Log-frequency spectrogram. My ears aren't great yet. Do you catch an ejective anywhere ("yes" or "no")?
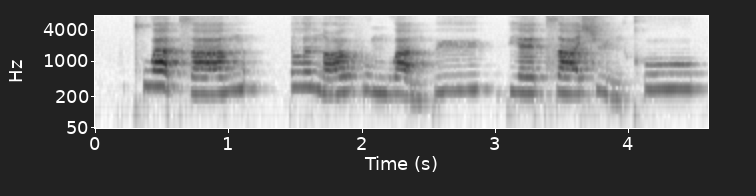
no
